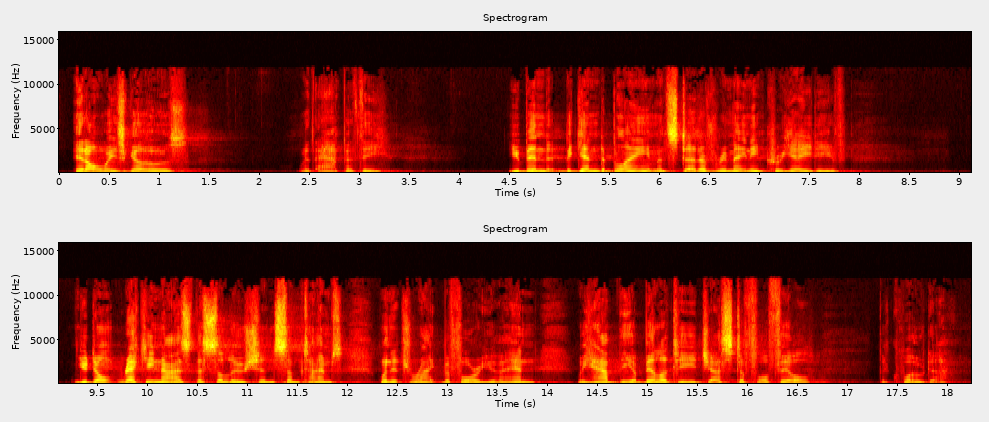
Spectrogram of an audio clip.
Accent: United States; I was raised here in Polk County.

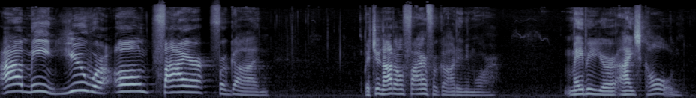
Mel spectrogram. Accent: Atlanta, Georgia, United States; I grew up in Atlanta, and there was a lot of concrete

